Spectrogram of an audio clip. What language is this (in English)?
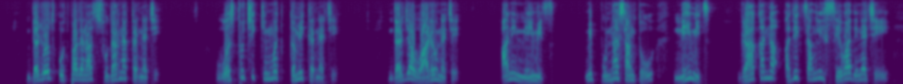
Marathi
